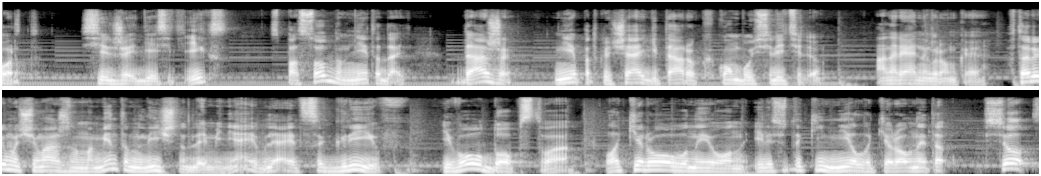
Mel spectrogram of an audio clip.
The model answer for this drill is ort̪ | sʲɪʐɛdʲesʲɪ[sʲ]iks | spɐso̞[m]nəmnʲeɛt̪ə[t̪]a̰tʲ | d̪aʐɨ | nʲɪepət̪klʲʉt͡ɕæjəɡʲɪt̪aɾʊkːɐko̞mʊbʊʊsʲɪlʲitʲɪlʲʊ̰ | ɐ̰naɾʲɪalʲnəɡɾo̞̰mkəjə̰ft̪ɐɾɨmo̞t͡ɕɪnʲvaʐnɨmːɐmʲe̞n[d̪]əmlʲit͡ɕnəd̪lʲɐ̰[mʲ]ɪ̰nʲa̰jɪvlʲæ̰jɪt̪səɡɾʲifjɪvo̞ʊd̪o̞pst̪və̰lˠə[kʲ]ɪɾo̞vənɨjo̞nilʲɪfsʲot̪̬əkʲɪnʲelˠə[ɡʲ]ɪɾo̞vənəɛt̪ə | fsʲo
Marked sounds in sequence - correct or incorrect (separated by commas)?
incorrect, incorrect, incorrect, incorrect, correct, correct, incorrect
